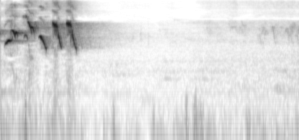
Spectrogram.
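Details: Caged hybrid of Double-collared seedeater and Buffy-fronted seedeater singing: a quick burst of high, sweeping whistled notes lasting under a second, followed by soft low thumps and handling noise.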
